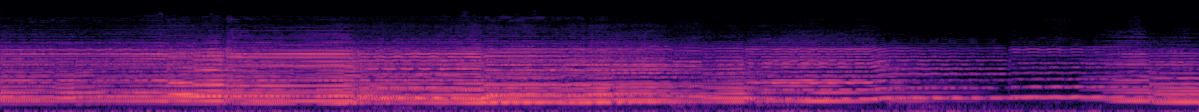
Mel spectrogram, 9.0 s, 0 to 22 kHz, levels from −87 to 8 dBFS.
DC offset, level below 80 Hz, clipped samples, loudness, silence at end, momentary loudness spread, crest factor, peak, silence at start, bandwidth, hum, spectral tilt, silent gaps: under 0.1%; -62 dBFS; under 0.1%; -28 LUFS; 0 s; 11 LU; 16 dB; -12 dBFS; 0 s; 13.5 kHz; none; -3 dB/octave; none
